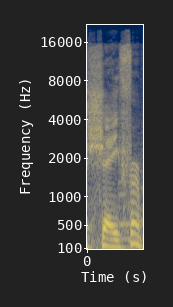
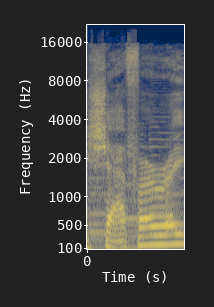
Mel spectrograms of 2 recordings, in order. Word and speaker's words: Shaer: getting it right well my name is shaer people say Schaffer you just got to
